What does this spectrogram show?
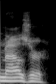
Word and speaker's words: Masur: Richard Mauser. Okay. Richard Masur. Richard Mazer. Yeah. Okay. Mazer. Rhymes with laser.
